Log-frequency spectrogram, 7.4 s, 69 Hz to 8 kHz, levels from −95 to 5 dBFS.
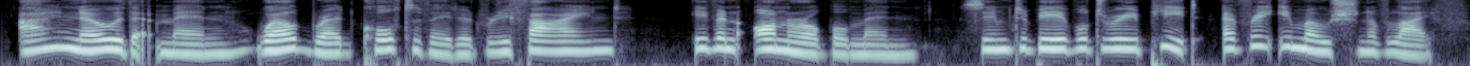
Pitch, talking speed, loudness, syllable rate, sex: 210 Hz, 155 wpm, -19 LUFS, 5.6 syllables/s, female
